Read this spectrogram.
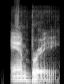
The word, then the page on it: ambry: American English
